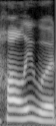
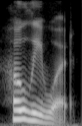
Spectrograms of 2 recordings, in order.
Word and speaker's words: Holywood: Not Hollywood with a long ooh. It's Holywood. Stress on the first syllable too.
